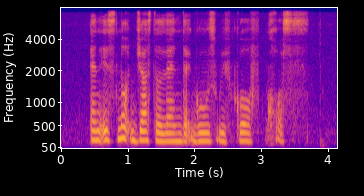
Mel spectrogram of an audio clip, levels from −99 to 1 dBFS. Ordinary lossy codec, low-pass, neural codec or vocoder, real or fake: none; 7.2 kHz; vocoder, 44.1 kHz, 80 mel bands, Vocos; fake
